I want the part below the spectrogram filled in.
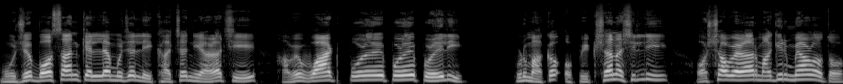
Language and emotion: Goan Konkani, surprised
